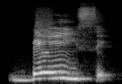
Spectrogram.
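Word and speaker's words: basic: লার বেসিক of English এটা বল বেসিক ডেই এর মত ব্যাপার লেজির মত ব্যাপার বেইসিক বেসিক I need to learn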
